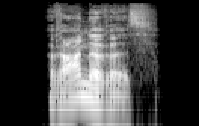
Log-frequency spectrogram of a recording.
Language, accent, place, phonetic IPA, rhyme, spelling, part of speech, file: German, Germany, Berlin, [ˈʁaːnəʁəs], -aːnəʁəs, rahneres, adjective, De-rahneres.ogg
- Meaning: strong/mixed nominative/accusative neuter singular comparative degree of rahn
